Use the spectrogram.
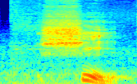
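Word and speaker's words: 四: In Japan, 4 is pronounced shi, the same as death, so don't be surprised if you will see the floor number 4 missing in apartment building, hospitals, or even hotels.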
